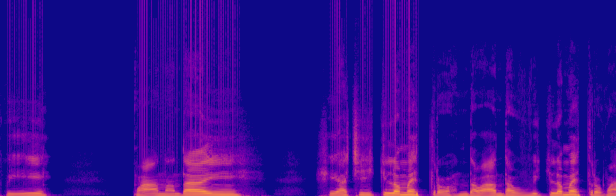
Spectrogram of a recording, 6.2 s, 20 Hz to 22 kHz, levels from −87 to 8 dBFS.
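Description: A speech clip with a block size mismatch (padded) from 0.0 to 4.3 s: each block is filled out with zeros, inserting short gaps that produce a 43.1 Hz buzz, which fits a 1024-sample read block. The timing stretches only slightly, with speed at 0.999 and pitch essentially unchanged.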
